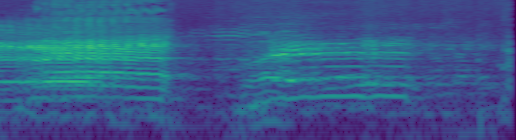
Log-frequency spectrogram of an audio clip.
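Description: A ewe bleats to call her lamb: two loud, wavering bleats with a short pause between them, and no other sounds.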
